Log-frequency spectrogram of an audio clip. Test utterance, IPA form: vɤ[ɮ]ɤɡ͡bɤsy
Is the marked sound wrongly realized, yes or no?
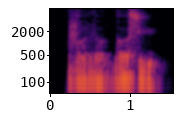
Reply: yes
